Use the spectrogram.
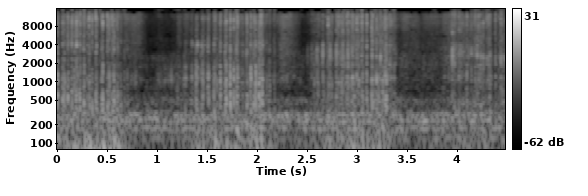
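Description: Long nails and fingertips grip and squeeze the top edge and front of a hollow black leather handbag. The result is a continuous, low-heavy rubbing and squeaking with a few brief dips rather than separate hits.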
